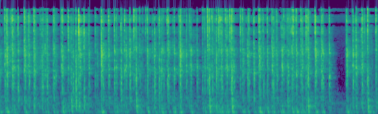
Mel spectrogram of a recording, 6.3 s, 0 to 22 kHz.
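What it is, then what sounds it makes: Plastic mechanical keyboard. Fingertips of both hands type continuously on a SteelSeries Apex 7 TKL mechanical keyboard with red linear switches, plastic keycaps and a metal top plate. The result is a rapid, steady stream of sharp, bright plastic clacks with short, dry decays and a brief pause just before the end.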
